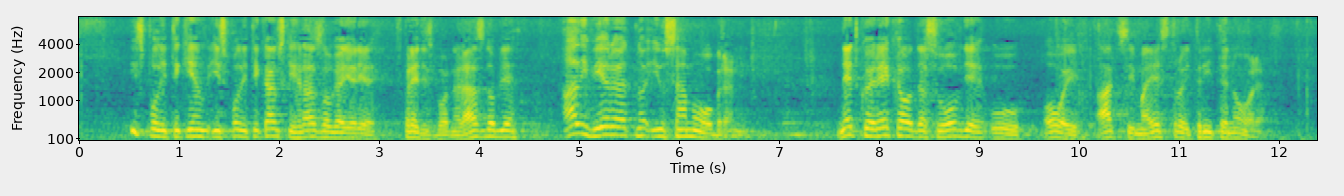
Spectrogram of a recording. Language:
Croatian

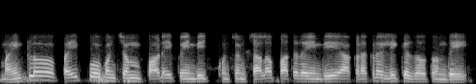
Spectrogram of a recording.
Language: Telugu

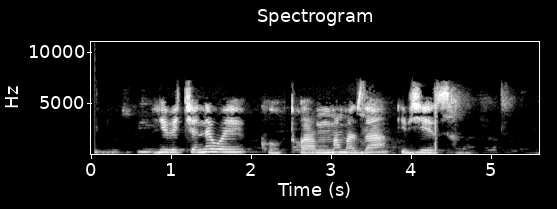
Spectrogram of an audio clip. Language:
Kinyarwanda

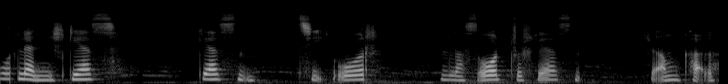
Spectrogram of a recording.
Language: Xanaguía Zapotec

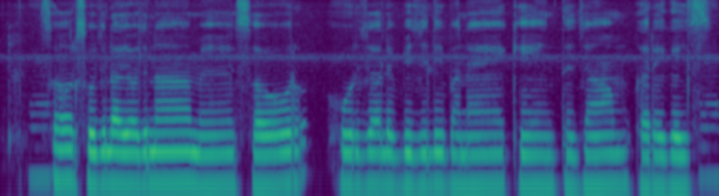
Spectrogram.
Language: Chhattisgarhi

